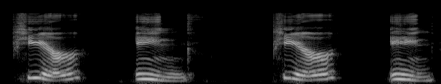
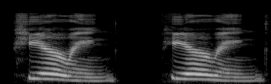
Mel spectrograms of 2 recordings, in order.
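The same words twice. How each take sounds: First: PEER-ING with a clear pause after "peer"; stop mid-word. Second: PEERING run together, r carried into the ending; drawn-out word. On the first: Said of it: "stop right after I hear that sound". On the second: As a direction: say "peering" long, without a break. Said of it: "depending on how I say". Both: Shown as a demonstration.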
